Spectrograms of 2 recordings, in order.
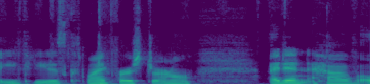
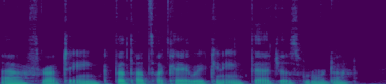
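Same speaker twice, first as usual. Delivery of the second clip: muttering, mumbling under breath, much quieter; 8 dB quieter than usual. Talking while working on a glue project, mumbling. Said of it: "Sorry if I was mumbling".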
